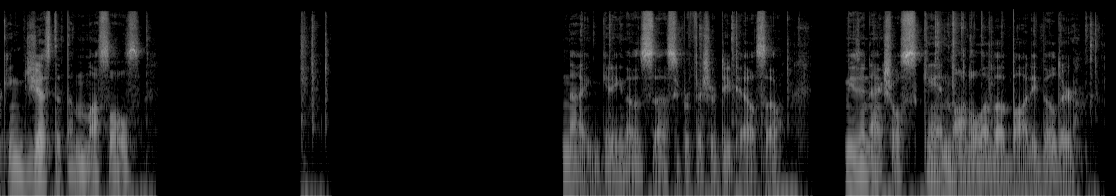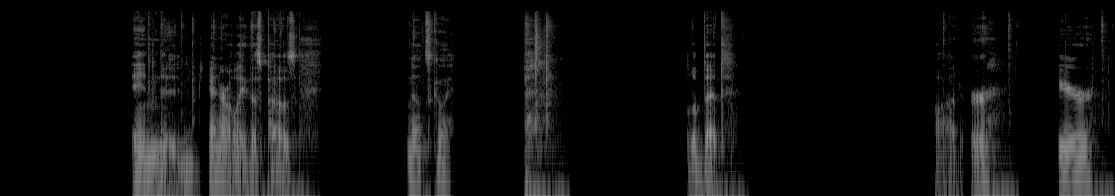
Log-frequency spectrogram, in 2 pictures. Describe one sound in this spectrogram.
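A man talks calmly and close to a microphone, in bursts with pauses.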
